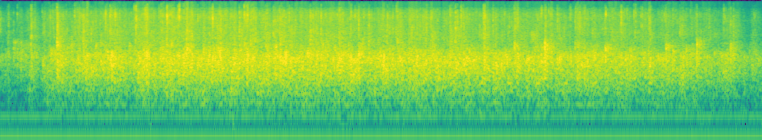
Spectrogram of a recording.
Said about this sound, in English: Give a warm applause to Acacia.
